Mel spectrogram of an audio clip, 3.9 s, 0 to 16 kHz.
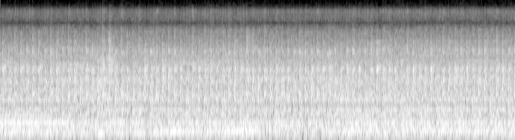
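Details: John Deere 5203 tractor with 512 loader, 740 hours, after an oil and filter change fixed its hydraulic problem with milky oil: steady, even diesel chug at constant idle with no knocks, squeals or hesitation; engine and hydraulics healthy.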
